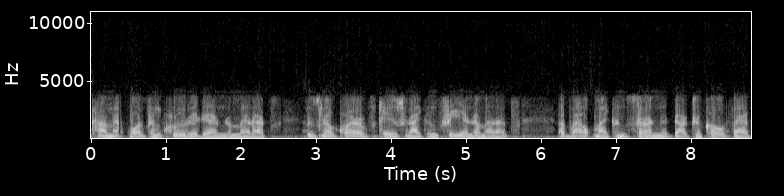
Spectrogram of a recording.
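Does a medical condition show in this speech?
Yes: parotid gland removal; parotid salivary gland removed; difficulty speaking at this recording, recurring, attributed to parotid gland removal.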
